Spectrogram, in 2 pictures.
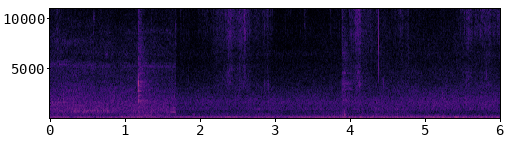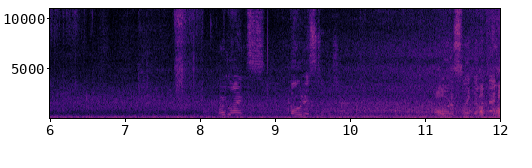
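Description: Steady low outdoor background rumble, with faint voices in the last few seconds.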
